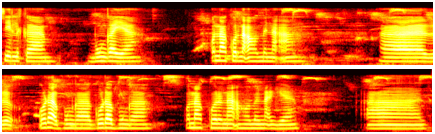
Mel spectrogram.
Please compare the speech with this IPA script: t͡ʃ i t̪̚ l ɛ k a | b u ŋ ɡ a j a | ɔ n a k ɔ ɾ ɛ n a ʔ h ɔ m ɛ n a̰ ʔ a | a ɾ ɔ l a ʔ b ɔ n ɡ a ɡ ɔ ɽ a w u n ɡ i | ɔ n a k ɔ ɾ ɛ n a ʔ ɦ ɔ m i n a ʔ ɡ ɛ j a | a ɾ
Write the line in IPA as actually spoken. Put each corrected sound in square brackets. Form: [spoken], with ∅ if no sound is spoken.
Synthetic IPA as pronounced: t͡ʃ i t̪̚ l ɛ k a | b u ŋ ɡ a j a | ɔ n a k ɔ ɾ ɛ n a ʔ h ɔ m ɛ n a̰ ʔ a | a ɾ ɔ [ɽ] a ʔ b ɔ [ŋ] ɡ a ɡ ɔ ɽ a [b] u [ŋ] ɡ [a] | ɔ n a k ɔ ɾ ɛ n a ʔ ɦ ɔ m [ɛ] n a ʔ ɡ ɛ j a | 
